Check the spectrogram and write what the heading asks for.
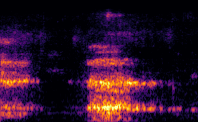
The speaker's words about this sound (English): Ooh, damn, that was a strong yawn.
